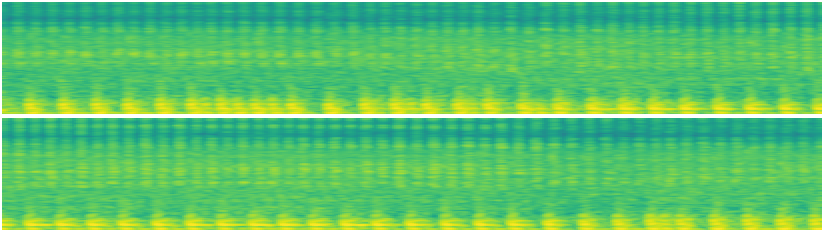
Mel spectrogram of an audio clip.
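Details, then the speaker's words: Suzuki Satria FU single on its standard CDI, long unused, with a shifted magnet/pickup suspected: a choppy, uneven putt-putt at idle with weak or missing firing pulses. Rough running; owner suspects long disuse, cause unconfirmed. "cuma saya rada heran itu pakai si Day standarnya ini itu kenapa Agak putus-putus ya suaranya nggak normal karena ini udah lama nggak dipakai ya"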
